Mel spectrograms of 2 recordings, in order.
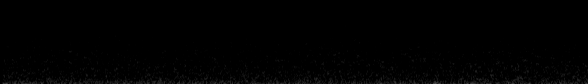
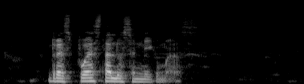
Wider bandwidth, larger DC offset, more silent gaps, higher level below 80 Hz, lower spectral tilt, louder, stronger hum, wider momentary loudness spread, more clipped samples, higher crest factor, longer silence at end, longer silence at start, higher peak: first, 16.5 kHz vs 10.5 kHz; neither; neither; second, -70 dBFS vs -64 dBFS; second, -2.5 dB/octave vs -7 dB/octave; second, -59 LUFS vs -24 LUFS; neither; second, 1 LU vs 19 LU; neither; second, 16 dB vs 22 dB; second, 0 s vs 1.25 s; second, 0 s vs 0.5 s; second, -44 dBFS vs -6 dBFS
